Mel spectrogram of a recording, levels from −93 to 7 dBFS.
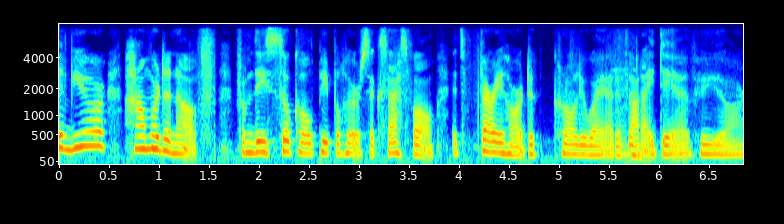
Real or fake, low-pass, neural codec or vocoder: real; 7.2 kHz; none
